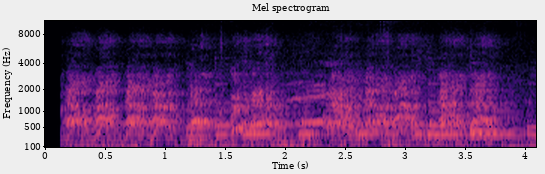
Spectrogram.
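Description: A dog barking over and over in quick succession, with background music underneath.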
